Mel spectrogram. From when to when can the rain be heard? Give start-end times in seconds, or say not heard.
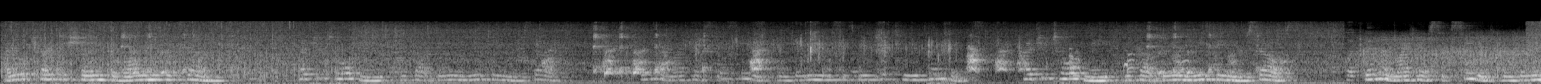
0.0-15.3.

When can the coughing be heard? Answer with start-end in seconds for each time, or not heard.
1.2-2.7, 5.9-7.4, 11.4-12.8.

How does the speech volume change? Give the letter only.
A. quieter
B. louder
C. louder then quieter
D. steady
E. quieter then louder
E.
